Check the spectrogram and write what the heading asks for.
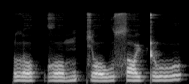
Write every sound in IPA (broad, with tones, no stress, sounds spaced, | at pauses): l o˨˩ k̚ ɣ o˨˩˦ m c o˨˩˦ w s ɔ˧˥ j ʈ u˧˥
